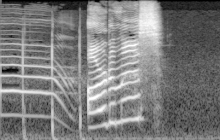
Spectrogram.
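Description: A cartoon character's high held cry slides steeply down in pitch and breaks off about half a second in. A short, whiny, meow-like cry follows about a second in, then a brief hiss.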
